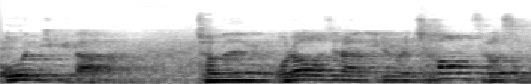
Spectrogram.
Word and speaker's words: ALL(H)OURS: 저는 오라우즈라는 이름을 처음 들었을 때 사실 조금 평범하다고 생각을 했거든요. 근데 저희 팀명 표기의 특이한 점이 이제 묵음 H가 중간에 있습니다.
